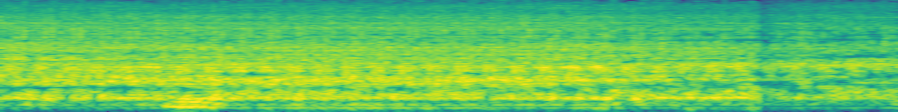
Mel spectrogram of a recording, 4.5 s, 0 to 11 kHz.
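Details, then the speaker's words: 2002 Kia Visto petrol engine after repair of a broken part and stripped bolt, belts refitted and valves adjusted: smooth, even idle with a steady beat and no tapping, far quieter than when the fault occurred; normal idle. "suara mesinnya sekarang halus ya, mending ya, halus lah, jauh lah selisihnya dibanding waktu terjadi problem masalah asuling patah tersebut ya."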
